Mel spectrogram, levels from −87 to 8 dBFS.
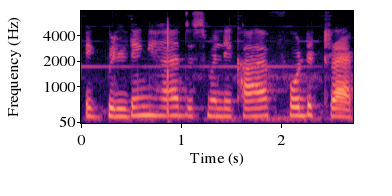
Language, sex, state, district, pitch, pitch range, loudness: Hindi, female, Chhattisgarh, Raipur, 215 Hz, 210-230 Hz, -16 LUFS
